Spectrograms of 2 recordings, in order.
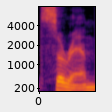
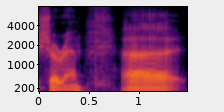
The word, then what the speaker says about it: Saram: I used to pronounce it Saram, but I learned that it's actually Sharam.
